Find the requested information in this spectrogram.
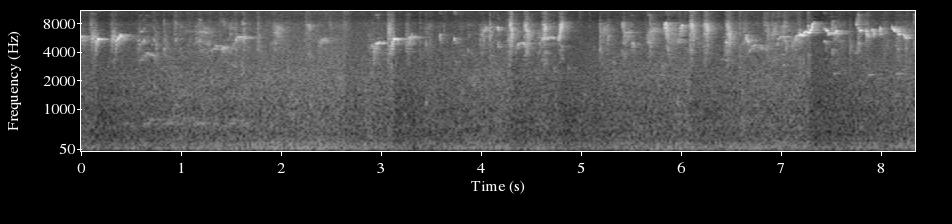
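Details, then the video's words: Ninja sunbird singing softly with full varied notes: sparse thin high chips and short trills, clearer toward the end, over continuous rain-like patter. "Terapi Suara Kolibri ninja full isian"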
